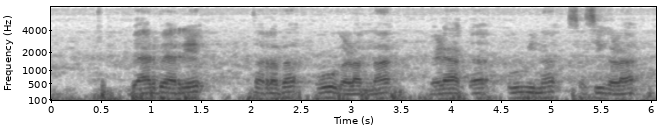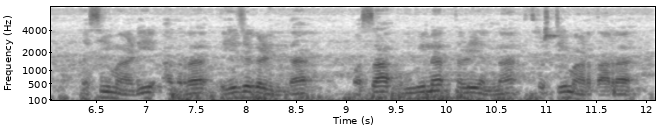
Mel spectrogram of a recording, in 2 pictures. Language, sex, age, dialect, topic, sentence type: Kannada, male, 56-60, Dharwad Kannada, agriculture, statement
